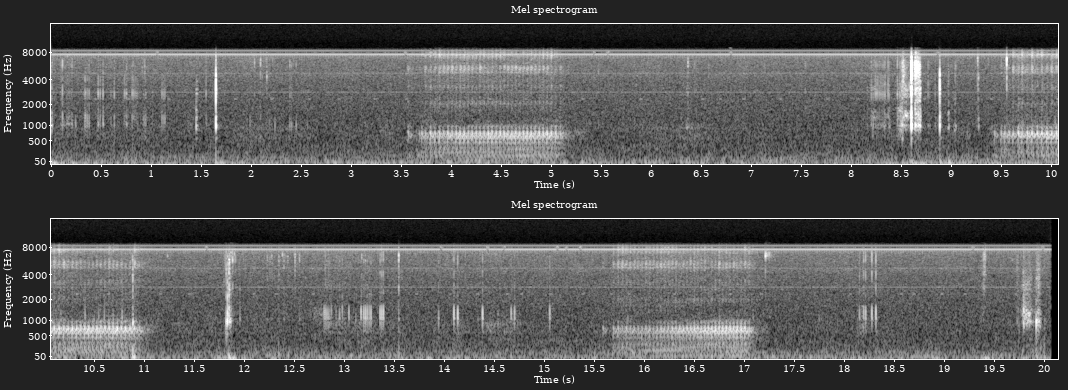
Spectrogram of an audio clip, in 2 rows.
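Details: 14 lb Boston, asleep and snoring: buzzy, drawn-out snores about every six seconds, roughly 10 a minute, over background hiss.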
